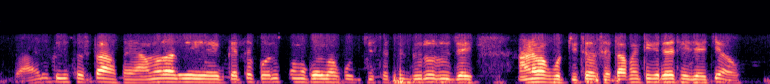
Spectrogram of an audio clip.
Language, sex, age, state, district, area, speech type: Odia, male, 18-30, Odisha, Koraput, urban, conversation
